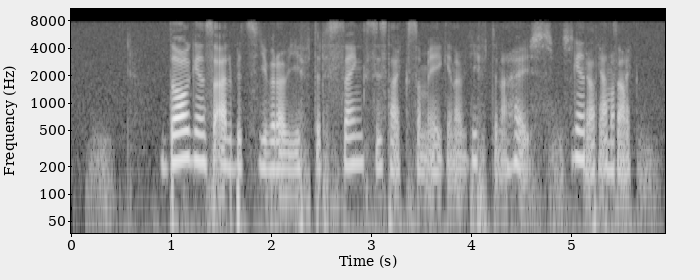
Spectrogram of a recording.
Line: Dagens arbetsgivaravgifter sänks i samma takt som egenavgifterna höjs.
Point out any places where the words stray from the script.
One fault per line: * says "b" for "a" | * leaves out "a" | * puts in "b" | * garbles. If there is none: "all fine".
* leaves out "samma"
* garbles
